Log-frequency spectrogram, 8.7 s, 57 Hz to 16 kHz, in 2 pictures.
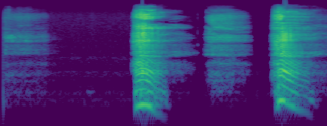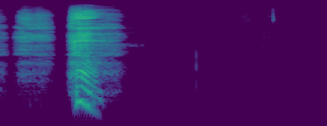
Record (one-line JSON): {"exhalation_length": "8.7 s", "exhalation_amplitude": 28923, "exhalation_signal_mean_std_ratio": 0.26, "survey_phase": "beta (2021-08-13 to 2022-03-07)", "age": "65+", "gender": "Male", "wearing_mask": "No", "symptom_cough_any": true, "smoker_status": "Ex-smoker", "respiratory_condition_asthma": false, "respiratory_condition_other": false, "recruitment_source": "REACT", "submission_delay": "1 day", "covid_test_result": "Negative", "covid_test_method": "RT-qPCR"}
